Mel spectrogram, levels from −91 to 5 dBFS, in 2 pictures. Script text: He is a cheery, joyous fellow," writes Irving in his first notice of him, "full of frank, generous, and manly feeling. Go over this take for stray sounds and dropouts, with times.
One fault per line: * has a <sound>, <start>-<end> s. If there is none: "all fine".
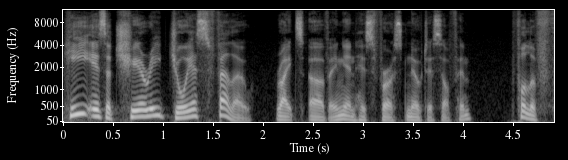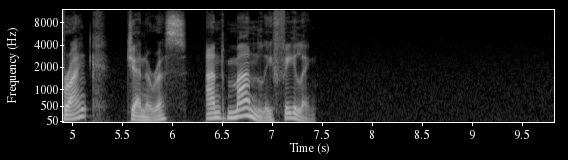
all fine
